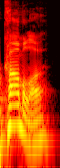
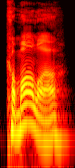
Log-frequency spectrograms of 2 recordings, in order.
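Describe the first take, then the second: First: Kamala said as KAH-muh-luh, weight on the first syllable; stress first syllable. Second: Kamala said as kuh-MAH-luh, weight on the middle syllable; stress second syllable. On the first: Host offering the alternative pronunciation, stress on KAH. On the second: Host trying out a name's pronunciation, stress on MAH. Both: Shown as a demonstration. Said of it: "am I saying it wrong?".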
